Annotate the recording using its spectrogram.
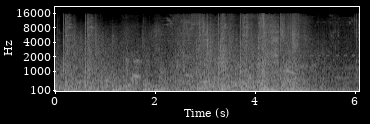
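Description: A pistol fires repeated sharp shots.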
